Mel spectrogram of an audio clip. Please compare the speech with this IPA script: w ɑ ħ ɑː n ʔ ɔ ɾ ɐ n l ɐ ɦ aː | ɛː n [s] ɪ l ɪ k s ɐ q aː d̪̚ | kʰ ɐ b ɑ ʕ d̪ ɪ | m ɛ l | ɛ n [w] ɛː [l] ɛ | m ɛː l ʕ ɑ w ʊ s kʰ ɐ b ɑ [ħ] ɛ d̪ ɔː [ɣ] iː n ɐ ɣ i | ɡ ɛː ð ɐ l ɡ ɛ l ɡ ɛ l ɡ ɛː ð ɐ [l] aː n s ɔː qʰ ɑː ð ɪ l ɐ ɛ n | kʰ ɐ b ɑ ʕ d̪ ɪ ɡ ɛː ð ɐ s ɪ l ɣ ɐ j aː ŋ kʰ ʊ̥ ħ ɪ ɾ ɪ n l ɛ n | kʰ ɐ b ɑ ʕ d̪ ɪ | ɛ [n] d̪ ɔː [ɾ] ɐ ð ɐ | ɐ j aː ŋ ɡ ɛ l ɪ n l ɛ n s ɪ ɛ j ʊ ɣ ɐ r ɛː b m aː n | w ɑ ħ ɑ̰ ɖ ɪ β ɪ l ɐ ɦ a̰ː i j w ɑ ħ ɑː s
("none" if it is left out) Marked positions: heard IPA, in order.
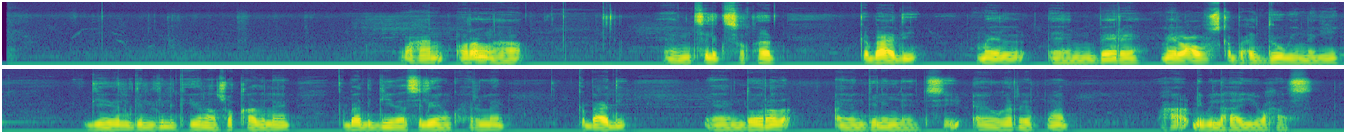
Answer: s, b, ɾ, ħ, ɣ, l, n, ɾ

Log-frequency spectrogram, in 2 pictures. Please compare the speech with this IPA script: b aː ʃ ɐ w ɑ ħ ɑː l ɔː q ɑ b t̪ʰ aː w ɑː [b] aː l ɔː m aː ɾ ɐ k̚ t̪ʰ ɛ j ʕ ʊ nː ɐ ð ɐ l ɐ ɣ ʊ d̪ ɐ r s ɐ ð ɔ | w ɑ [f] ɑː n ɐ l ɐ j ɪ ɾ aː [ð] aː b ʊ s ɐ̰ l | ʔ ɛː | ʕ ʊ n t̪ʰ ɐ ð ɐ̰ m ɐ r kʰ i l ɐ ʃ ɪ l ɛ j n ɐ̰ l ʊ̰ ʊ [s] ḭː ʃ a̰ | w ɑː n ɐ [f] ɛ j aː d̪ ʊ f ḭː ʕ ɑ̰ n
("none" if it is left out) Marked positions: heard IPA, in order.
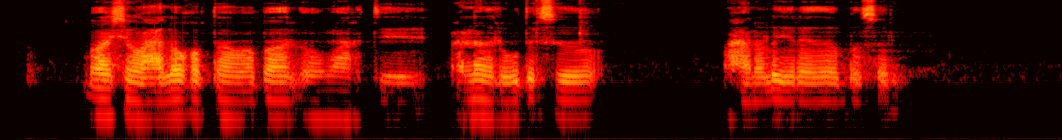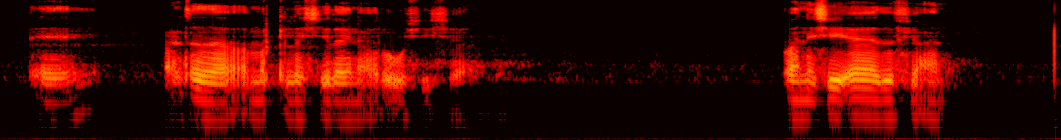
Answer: b, ħ, ð, ʃ, ʃ

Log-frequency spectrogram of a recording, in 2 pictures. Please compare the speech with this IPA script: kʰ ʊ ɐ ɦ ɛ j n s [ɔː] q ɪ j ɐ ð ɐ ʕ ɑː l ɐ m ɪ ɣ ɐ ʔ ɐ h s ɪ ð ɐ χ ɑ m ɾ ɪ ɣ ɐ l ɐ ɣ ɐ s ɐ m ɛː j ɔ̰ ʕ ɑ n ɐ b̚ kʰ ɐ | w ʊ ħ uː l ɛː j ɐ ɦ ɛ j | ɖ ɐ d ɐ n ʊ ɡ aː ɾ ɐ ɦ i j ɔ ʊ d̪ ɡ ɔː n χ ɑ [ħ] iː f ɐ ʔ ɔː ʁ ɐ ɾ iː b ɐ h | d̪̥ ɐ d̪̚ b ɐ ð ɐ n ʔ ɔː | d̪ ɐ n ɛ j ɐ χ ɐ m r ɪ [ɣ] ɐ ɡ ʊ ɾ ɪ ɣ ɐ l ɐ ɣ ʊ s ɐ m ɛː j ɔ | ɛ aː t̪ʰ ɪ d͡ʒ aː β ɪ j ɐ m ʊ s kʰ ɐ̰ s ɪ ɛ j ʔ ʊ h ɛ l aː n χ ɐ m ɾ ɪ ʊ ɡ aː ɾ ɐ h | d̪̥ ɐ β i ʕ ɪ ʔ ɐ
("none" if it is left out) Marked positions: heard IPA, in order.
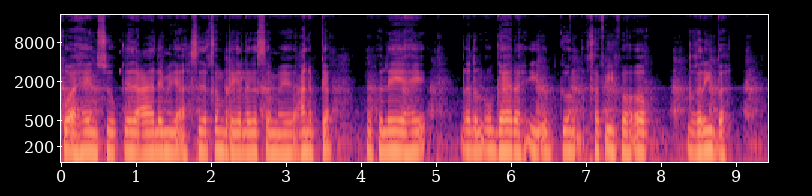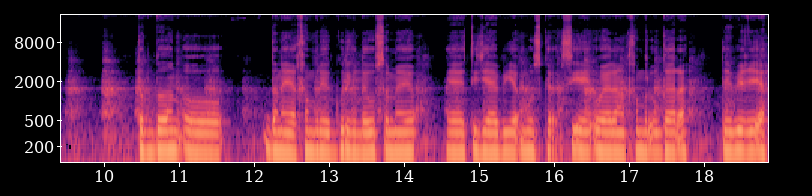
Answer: uː, f, ɣ

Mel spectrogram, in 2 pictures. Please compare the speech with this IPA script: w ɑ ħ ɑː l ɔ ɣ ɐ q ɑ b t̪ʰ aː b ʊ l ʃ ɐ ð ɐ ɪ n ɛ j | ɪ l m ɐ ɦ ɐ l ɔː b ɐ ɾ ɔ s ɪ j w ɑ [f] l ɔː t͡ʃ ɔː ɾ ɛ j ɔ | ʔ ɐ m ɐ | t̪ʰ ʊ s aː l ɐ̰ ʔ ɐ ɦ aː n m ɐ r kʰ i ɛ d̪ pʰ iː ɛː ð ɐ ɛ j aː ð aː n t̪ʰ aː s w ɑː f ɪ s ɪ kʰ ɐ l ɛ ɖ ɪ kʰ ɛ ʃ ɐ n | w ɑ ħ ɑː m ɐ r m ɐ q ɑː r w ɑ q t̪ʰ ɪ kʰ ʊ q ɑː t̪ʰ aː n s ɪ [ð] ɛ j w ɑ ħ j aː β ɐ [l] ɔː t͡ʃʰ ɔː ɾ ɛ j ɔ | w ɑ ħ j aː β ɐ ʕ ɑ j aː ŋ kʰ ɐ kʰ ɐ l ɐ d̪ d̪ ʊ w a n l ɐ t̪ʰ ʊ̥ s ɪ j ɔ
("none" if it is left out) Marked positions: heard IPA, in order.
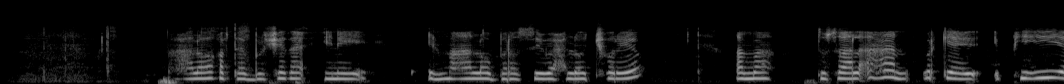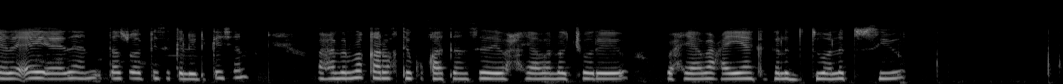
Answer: ħ, ð, l

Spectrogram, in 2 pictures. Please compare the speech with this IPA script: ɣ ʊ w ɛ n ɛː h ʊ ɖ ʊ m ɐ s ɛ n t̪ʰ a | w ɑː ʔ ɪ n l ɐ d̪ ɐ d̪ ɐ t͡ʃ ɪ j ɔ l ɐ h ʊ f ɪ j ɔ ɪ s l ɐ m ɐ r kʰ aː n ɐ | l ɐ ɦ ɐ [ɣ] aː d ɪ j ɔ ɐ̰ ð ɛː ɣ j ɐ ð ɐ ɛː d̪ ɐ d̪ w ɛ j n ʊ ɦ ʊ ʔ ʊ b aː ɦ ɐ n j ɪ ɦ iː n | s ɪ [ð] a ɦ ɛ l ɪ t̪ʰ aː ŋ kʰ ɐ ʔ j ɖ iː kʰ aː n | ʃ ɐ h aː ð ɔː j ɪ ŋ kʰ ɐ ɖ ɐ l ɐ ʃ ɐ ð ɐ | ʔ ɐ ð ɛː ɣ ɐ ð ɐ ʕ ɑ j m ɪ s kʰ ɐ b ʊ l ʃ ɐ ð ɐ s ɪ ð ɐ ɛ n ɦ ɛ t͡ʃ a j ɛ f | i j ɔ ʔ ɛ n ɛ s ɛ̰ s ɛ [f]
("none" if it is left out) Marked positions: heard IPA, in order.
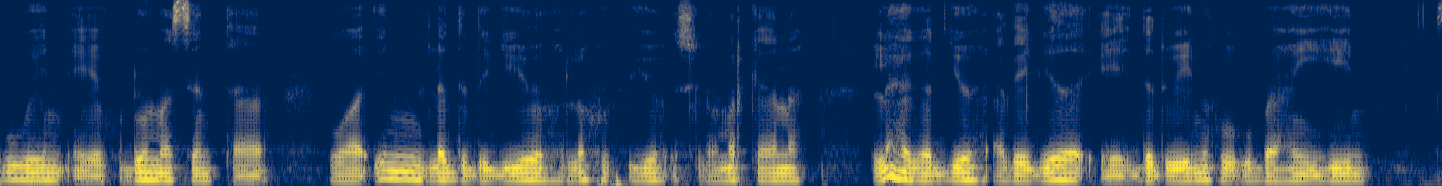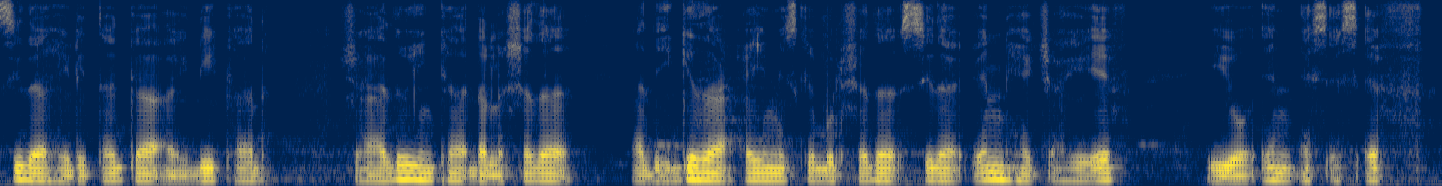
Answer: ɣ, ð, f

